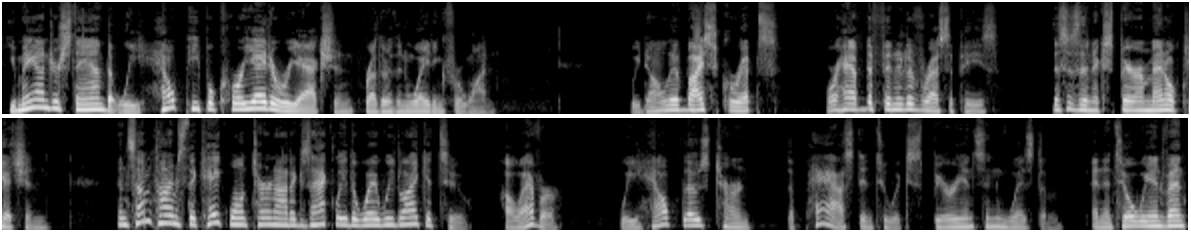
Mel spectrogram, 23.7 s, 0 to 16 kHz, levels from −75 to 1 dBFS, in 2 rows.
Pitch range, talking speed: 115-170 Hz, 145 wpm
